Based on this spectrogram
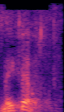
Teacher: You could say Beth, but Hebrew doesn't really have a th sound. It has a tuh sound.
